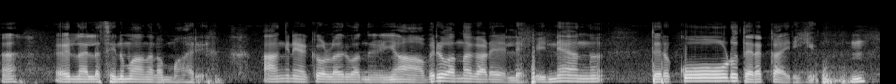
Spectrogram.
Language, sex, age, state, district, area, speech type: Malayalam, male, 45-60, Kerala, Thiruvananthapuram, urban, spontaneous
